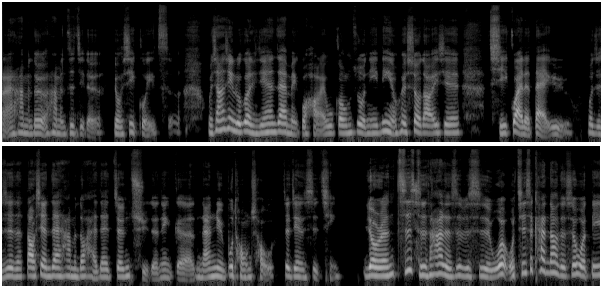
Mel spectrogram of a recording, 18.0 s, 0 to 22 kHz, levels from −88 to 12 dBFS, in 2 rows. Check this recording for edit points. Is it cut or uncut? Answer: cut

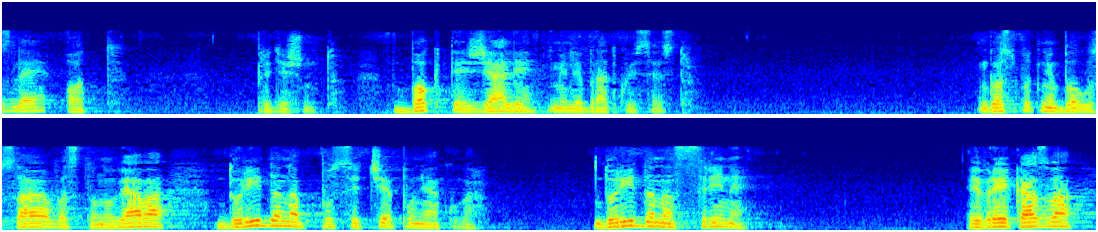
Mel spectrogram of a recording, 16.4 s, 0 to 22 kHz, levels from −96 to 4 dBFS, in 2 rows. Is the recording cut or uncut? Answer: uncut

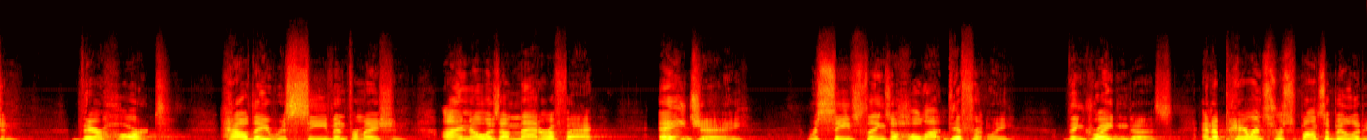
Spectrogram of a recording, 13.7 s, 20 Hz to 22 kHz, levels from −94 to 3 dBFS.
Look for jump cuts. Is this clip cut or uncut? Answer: uncut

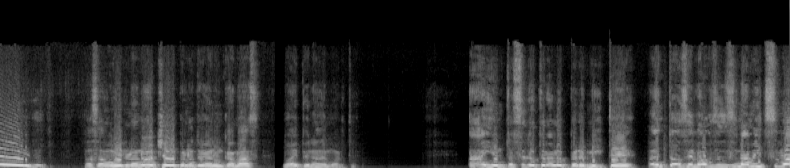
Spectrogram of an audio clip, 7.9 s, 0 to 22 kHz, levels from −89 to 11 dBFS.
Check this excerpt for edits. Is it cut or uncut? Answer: cut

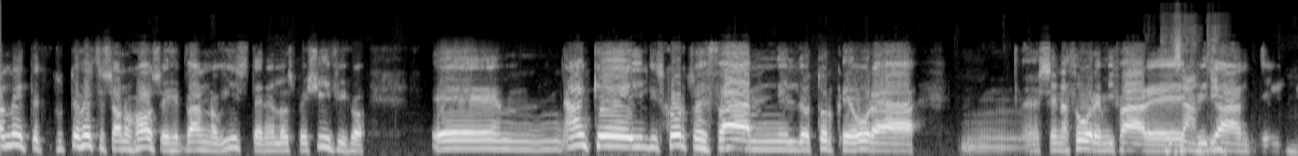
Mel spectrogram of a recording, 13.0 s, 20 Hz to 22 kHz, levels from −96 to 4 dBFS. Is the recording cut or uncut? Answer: cut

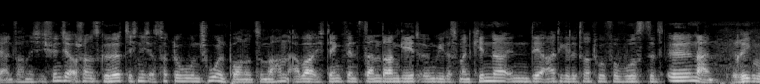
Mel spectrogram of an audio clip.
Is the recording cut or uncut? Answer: uncut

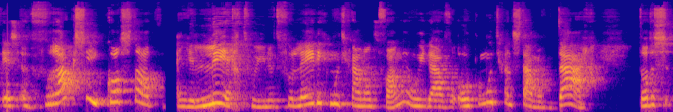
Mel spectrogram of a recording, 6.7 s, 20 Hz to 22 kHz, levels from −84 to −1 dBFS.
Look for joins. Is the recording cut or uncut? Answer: cut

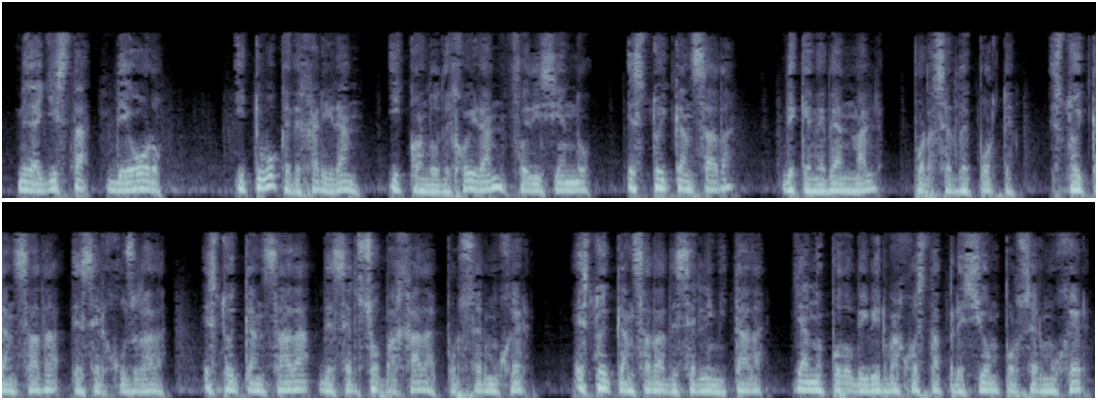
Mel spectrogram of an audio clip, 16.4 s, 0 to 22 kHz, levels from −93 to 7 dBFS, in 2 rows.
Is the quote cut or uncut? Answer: uncut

